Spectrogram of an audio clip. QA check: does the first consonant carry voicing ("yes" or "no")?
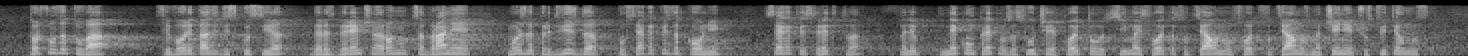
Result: no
